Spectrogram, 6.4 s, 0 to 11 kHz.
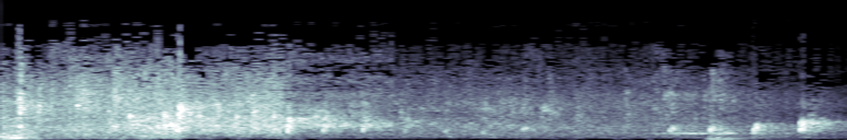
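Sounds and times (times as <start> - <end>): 
steady rain falling: 0.0 - 5.0
nearer drips and splashes: 0.0 - 6.3.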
